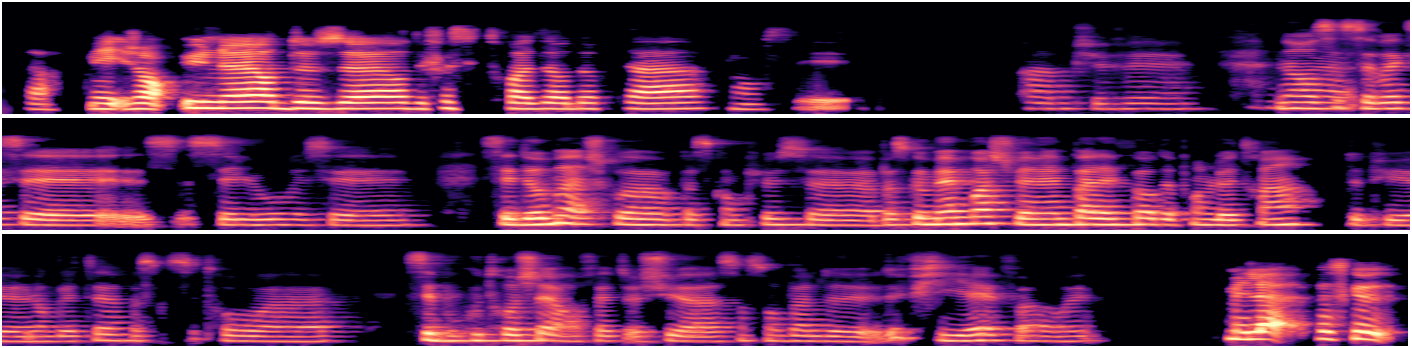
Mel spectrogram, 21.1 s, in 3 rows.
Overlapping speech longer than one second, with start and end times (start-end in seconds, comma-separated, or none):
none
